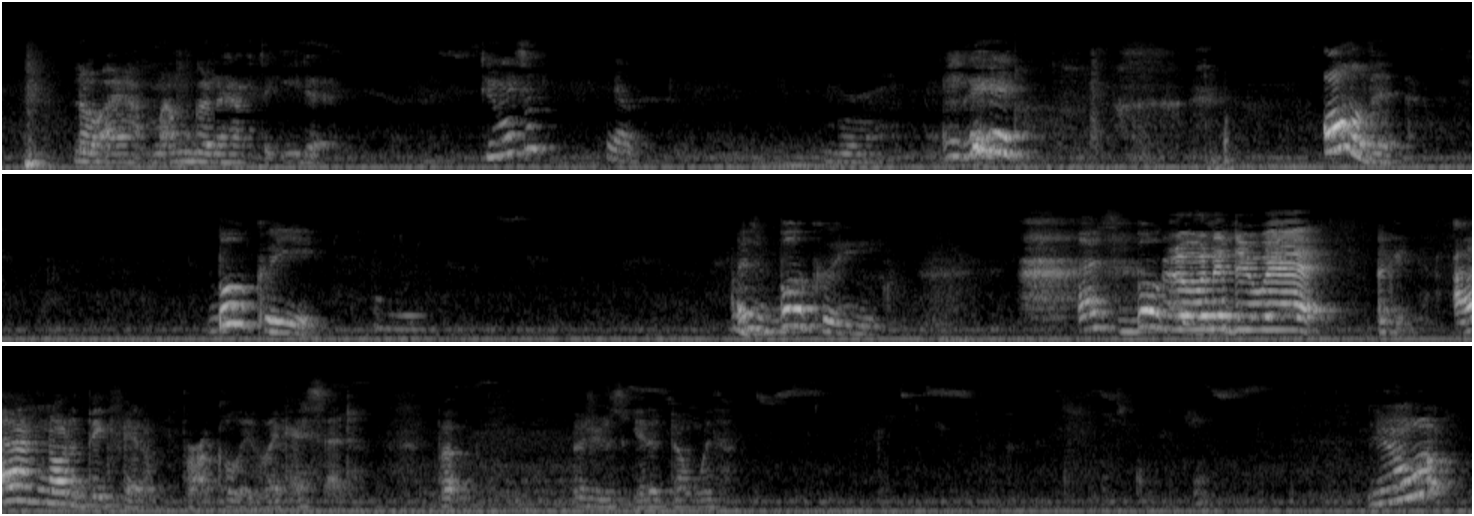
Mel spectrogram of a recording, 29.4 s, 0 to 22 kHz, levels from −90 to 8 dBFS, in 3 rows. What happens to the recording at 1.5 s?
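One channel arrives a fraction of a millisecond late and is summed to mono, causing channel delay (comb filtering) from 1.42 to 6.76 s. Shared content cancels at evenly spaced frequencies, the first near 1.5 kHz, so the sound turns hollow and phasey.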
